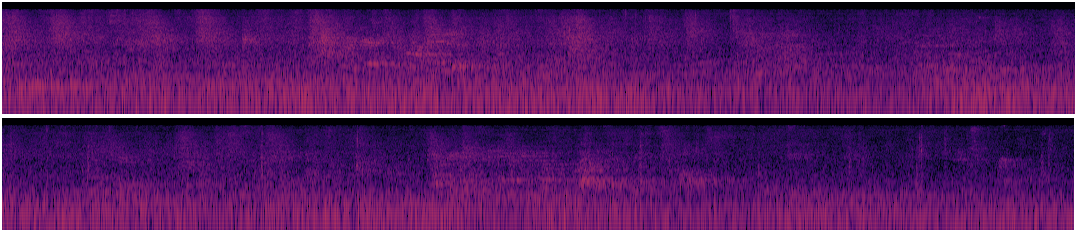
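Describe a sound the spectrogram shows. Adults talk quietly nearby in a large echoing space.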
